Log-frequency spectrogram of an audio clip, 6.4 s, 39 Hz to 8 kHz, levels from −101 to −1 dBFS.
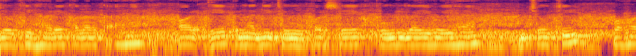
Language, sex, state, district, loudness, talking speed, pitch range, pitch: Hindi, male, Bihar, West Champaran, -13 LUFS, 180 wpm, 115-120 Hz, 115 Hz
